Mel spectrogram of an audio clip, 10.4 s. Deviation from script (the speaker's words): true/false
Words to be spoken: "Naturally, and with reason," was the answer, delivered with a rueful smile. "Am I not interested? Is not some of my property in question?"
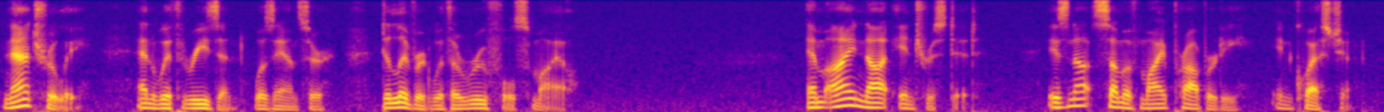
true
